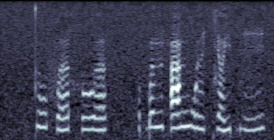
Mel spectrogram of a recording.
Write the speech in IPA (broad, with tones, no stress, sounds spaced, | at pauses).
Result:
t̪ u˧ f əː˨˩˦ h u˨˩ ə̯ | ɓ ə˧˥ ŋ ʔ a˧˥ ŋ w ɨ˨˩ c ə˨˩˦ j ɓ i˨˩˦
